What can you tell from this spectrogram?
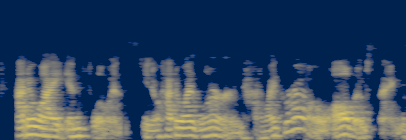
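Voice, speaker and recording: This fairly quick delivery carries a somewhat breathy quality. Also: woman. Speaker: business executive speaker. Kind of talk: career talk to students. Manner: fast.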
